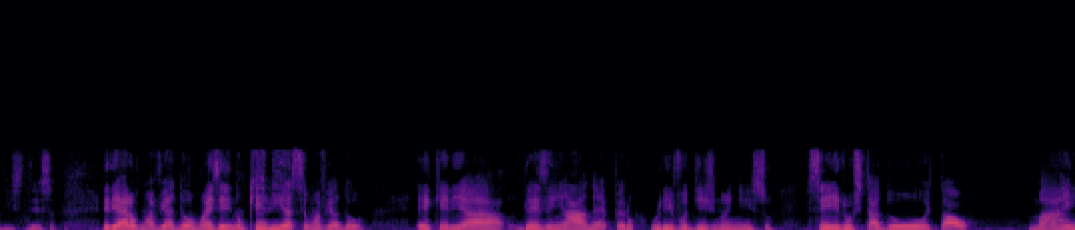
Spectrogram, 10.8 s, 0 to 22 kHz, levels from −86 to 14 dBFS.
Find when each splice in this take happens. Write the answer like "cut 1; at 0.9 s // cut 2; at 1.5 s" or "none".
cut 1; at 1.4 s // cut 2; at 6.3 s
